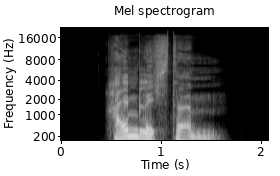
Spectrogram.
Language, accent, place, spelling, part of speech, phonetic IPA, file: German, Germany, Berlin, heimlichstem, adjective, [ˈhaɪ̯mlɪçstəm], De-heimlichstem.ogg
- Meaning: strong dative masculine/neuter singular superlative degree of heimlich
